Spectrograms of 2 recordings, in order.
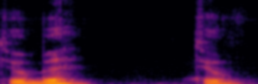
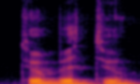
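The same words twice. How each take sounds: First: "Tubtu" with a jerked bouncing b, pause before "tu"; qalqala. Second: "Tubtu" in one go with a slight bounce on b; qalqala, joined. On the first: Teacher shows ba with sukoon, a jerk. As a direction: bounce the b of "Tubtu", then break. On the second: Teacher repeats ba with sukoon, joined qalqala. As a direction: jerk the b of "Tubtu" straight into tu. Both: Shown as a demonstration. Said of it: "with a bit of a jerk there".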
